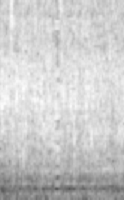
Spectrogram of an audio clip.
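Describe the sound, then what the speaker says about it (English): Oxtail sautés in an Instant Pot with a dense, steady sizzle and crackle, loud and continuous with no voices. "So I'm sauteing in here, and then I'm gonna pressure in here"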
